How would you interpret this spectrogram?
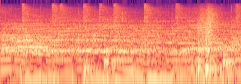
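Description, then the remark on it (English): A crowd cheers and applauds steadily for a couple of seconds as a keyboard player is introduced on stage, with scattered whoops and shouts rising over a sustained, droning musical backdrop. The noise stays full and constant throughout. “Round of applause.”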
